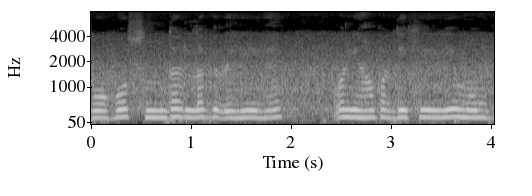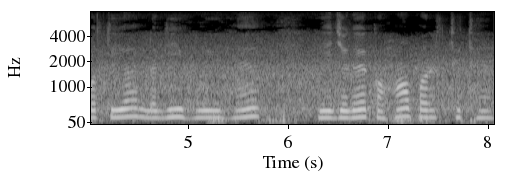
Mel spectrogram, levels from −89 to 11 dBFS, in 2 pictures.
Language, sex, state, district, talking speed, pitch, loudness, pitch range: Hindi, female, Bihar, Araria, 150 wpm, 195 Hz, -16 LUFS, 190-200 Hz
